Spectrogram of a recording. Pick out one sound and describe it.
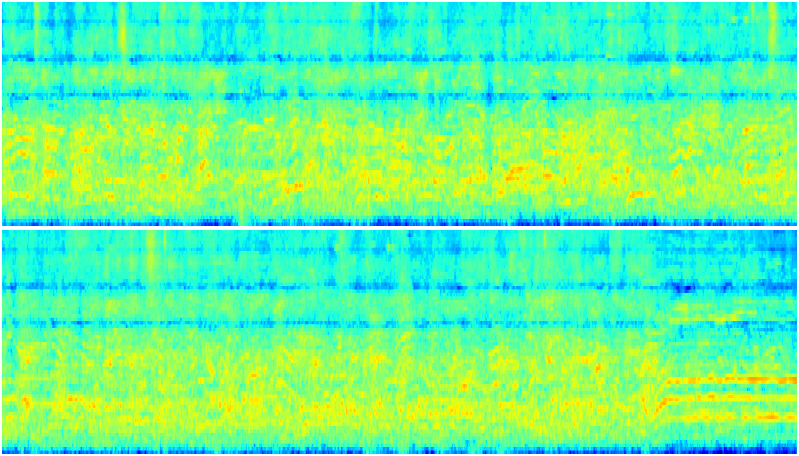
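A marching band plays drums loudly.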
